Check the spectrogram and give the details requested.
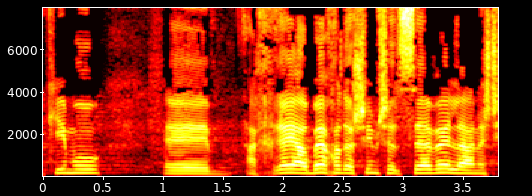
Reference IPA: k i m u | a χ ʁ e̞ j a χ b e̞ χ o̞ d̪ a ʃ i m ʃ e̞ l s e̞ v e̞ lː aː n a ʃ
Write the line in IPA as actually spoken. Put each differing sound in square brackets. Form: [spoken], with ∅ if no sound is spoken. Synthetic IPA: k i m u | a χ ʁ e̞ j a [ʁ] b e̞ χ o̞ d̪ a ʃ i m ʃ e̞ l s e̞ v e̞ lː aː n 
